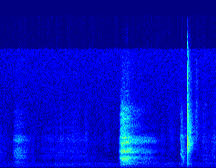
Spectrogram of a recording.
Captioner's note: coach exhaling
